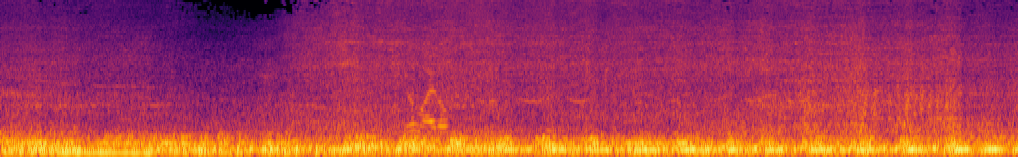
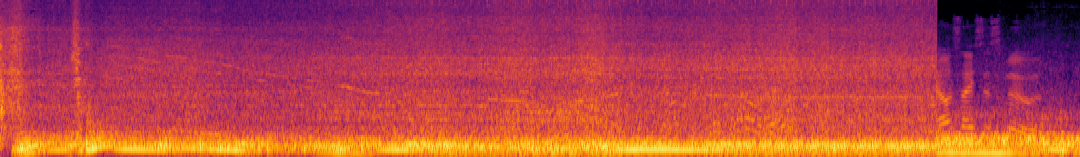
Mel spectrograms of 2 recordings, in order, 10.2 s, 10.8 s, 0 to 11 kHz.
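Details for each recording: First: Mustang V8 with newly installed cams; lumpy, uneven idle with a deep rumble that never settles; first blamed on a misfire, but owners found it was a massive vacuum leak. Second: Engine restarted after fixing a massive vacuum leak mistaken for a misfire: catches and settles into a steady, even idle with clean revs, no stumble or hiss; normal running.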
